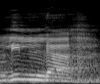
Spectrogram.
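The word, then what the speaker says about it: لِلَّهِ: লামটা পড়া গেল লামটা কি পড়া গেল এরপর লিল্লাহ লিল্লাহ শব্দ এই লিল্লাহ লাম কি মোটা হবে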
